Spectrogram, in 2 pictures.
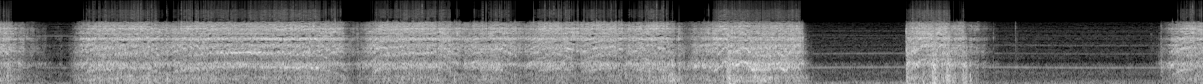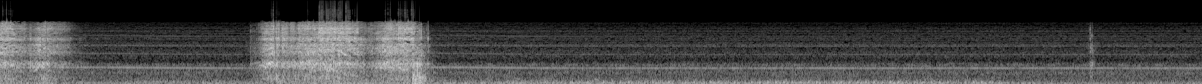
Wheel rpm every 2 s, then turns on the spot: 100, 160, 150, 180, 70, 20, 20, 70, 10, 0, 0, 0.
16-18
